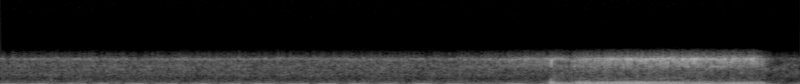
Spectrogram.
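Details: After a stretch of low hum, Nara, a sleeping French Bulldog, lets out a single drawn-out, throaty snore lasting about a second.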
